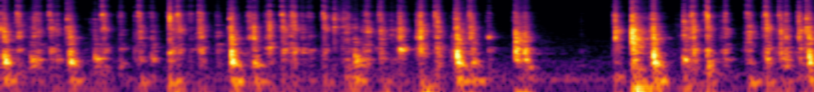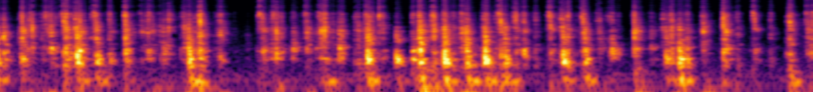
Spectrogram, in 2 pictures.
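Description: Both hands type rapidly with their fingertips on a black plastic mechanical keyboard with clicky switches and hollow plastic keycaps. It makes a dense stream of bright, sharp clicks that stops briefly near the three-second mark, then resumes.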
